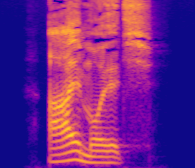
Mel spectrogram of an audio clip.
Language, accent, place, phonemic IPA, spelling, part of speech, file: German, Germany, Berlin, /ˈaːlˌmɔlç/, Aalmolch, noun, De-Aalmolch.ogg
- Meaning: amphiuma, conger eel, congo snake (a genus of aquatic salamanders (and thus actually amphibians, and not fish, nor reptiles), the only extant genus within the family Amphiumidae)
